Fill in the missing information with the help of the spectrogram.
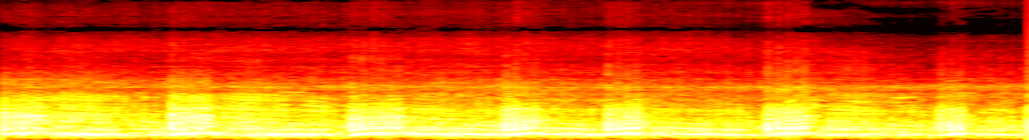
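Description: Vintage motorcycle engine running at low speed as the bike rides past, a steady low drone with louder surges roughly once a second.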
